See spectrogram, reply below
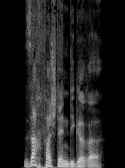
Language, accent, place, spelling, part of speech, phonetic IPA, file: German, Germany, Berlin, sachverständigere, adjective, [ˈzaxfɛɐ̯ˌʃtɛndɪɡəʁə], De-sachverständigere.ogg
- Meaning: inflection of sachverständig: 1. strong/mixed nominative/accusative feminine singular comparative degree 2. strong nominative/accusative plural comparative degree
